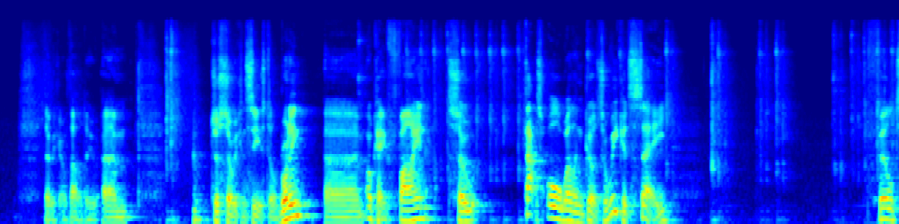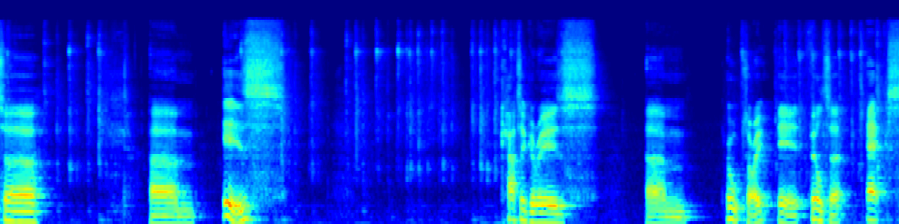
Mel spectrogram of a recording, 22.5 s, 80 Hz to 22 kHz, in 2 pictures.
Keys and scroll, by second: 1.7-2.5 typing, 5.3-5.8 typing, 6.9-11.7 typing, 15.9-18.1 typing, 20.1-22.4 typing.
